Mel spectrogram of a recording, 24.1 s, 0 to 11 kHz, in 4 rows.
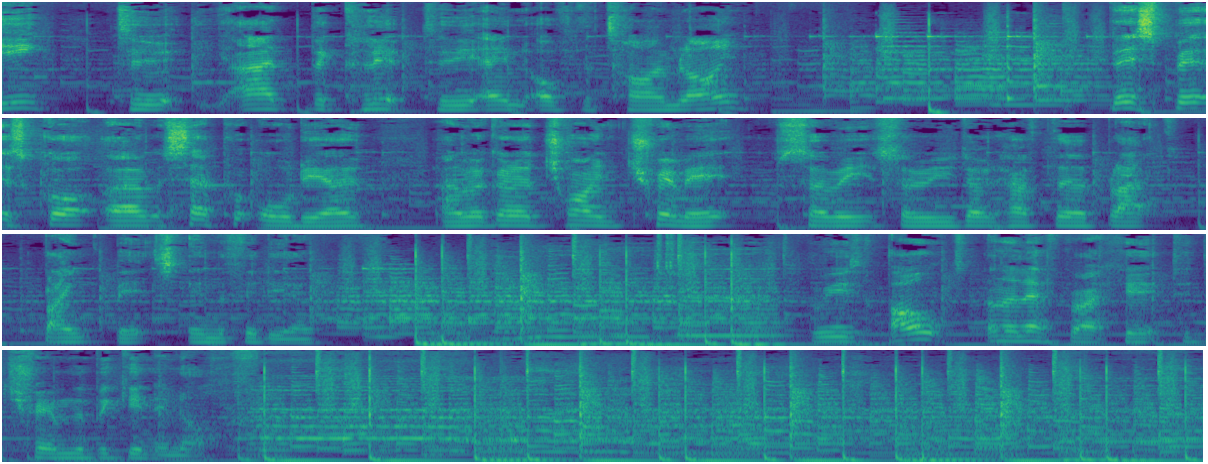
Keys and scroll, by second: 17.3 alt+[.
